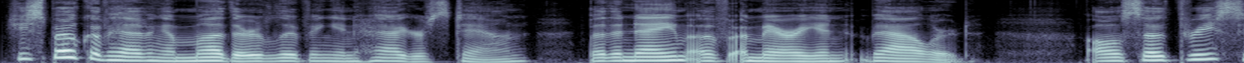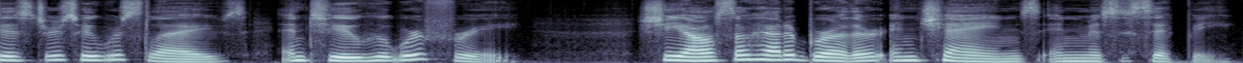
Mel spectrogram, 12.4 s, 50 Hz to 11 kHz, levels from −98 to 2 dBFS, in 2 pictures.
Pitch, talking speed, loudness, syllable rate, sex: 175 Hz, 170 wpm, -19 LUFS, 5.0 syllables/s, female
